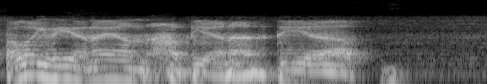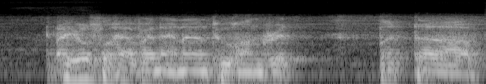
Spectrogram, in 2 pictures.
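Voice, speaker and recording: A man heard over a two-way AM radio, talking informally and haltingly as an amateur operator on a hand mic. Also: mid-range voice, sharp tone. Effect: two-way AM radio transmission. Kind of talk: casual radio contact chat. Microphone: hand microphone. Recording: muffled, echoey AM radio reception.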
